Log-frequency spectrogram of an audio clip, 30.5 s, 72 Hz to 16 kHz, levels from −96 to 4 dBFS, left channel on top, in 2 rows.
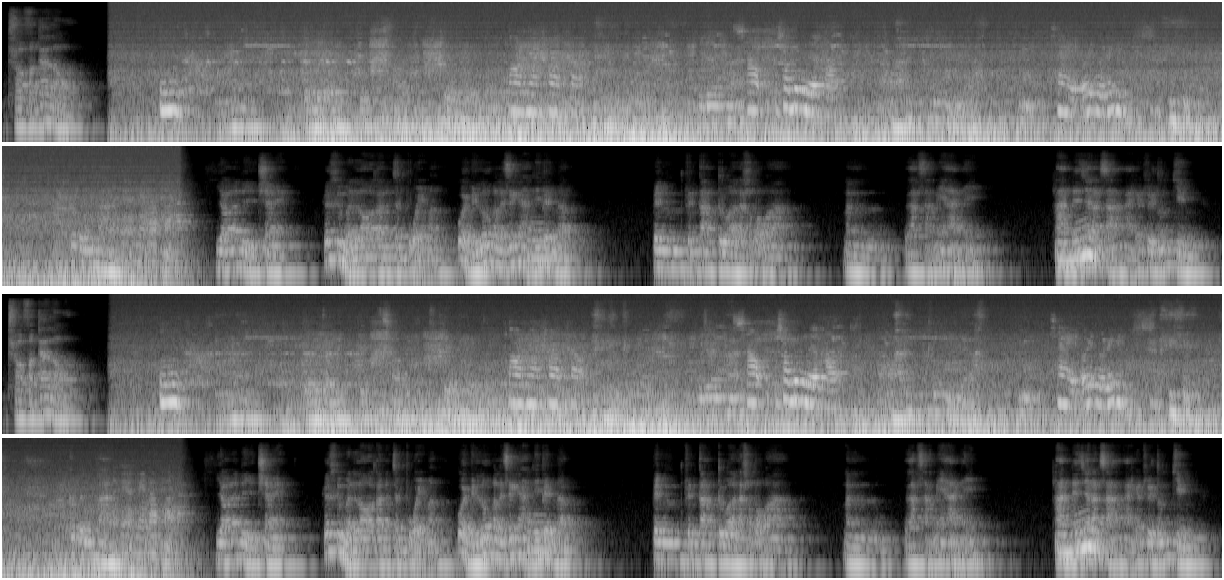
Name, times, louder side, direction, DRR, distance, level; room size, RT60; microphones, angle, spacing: voice 1, 0.1-1.0 2.6-3.3 3.8-6.3 7.4-7.9 8.2-9.3 10.9-13.1 14.3-15.8 16.1-16.8 17.1-17.4 17.9-18.9 19.3-22.4 23.4-25.1 25.8-27.5 28.4-30.3, equal, 30° right, -4 dB, 3.1 m, -31 dB
sound 1, 1.3-17.5, equal, 40° left, 3.1 m, -25 dB
voice 2, 2.0-2.3 6.3-7.3 9.2-10.7 13.2-14.4 16.6-17.5 21.8-22.2 28.4-29.0, right 1 dB, 10° right, 3 dB, 1.7 m, -27 dB
11.0 x 8.6 x 8.6 m, 0.70 s
head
